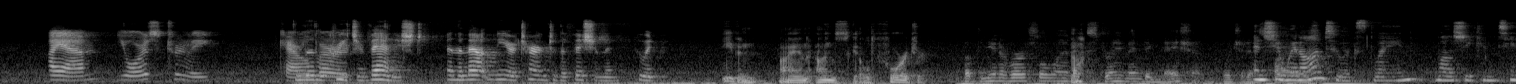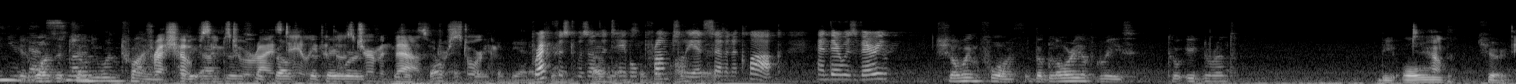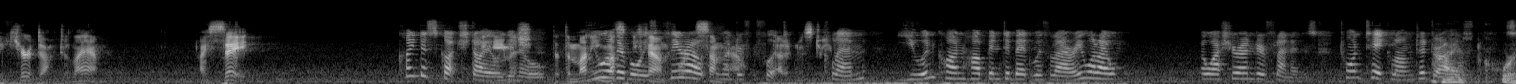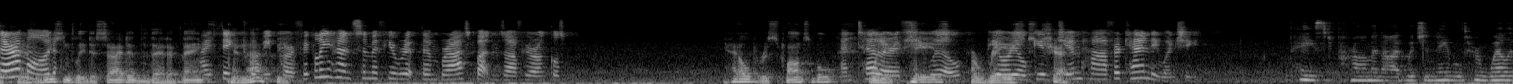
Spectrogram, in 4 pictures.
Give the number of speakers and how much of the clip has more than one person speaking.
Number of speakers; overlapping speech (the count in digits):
7, about 31%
